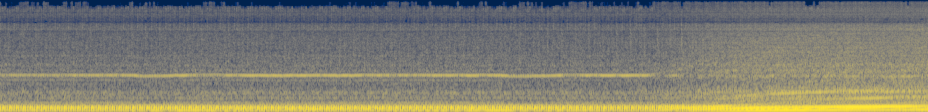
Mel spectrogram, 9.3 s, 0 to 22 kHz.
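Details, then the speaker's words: 2007 Ford Edge SEL AWD 3.5L after replacing the cylinder 6 fuel injector (open/short circuit code), which had caused a rough idle, misfire and flashing check engine light. Now an even idle, then a clean rev: a normal idle and rev. "I just put my hands on each one of the electrical connectors and I could feel the pulsing of the injector, so I know it's working. It definitely sounds like it's running smooth as well."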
